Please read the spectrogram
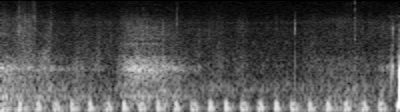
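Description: ATV engine idling, a low, even rapid pulsing.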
